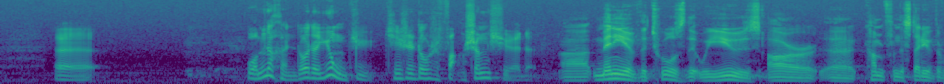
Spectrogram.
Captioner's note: speaking in Chinese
